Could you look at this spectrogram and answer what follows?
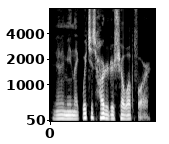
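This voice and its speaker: This is a man interviewing someone in a relaxed, unscripted way. His voice sits fairly low and sounds dry, with little room around it. He works toward each question conversationally, rephrasing as he goes. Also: racing, vocal fry, no room sound. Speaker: podcast interviewer, host.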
